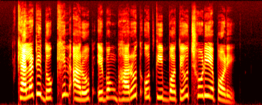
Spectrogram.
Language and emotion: Bengali, neutral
